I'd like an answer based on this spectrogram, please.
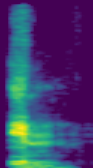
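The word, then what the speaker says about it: ihn: means होता है इन अब एच अगर यहां पर हम साइलेंट करें तो कैसे साउंड आ रहा है जैसे ऐसे लग रहा है जैसे कि इन बोल रहे हो इन ही है ये इन यानी कि एच को साइलेंट लेते हैं इन है इन कैसे साउंड कर रहा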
